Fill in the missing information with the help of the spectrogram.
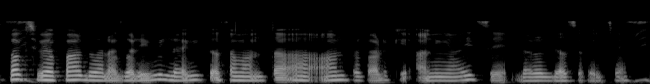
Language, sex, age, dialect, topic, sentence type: Magahi, female, 25-30, Western, banking, statement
